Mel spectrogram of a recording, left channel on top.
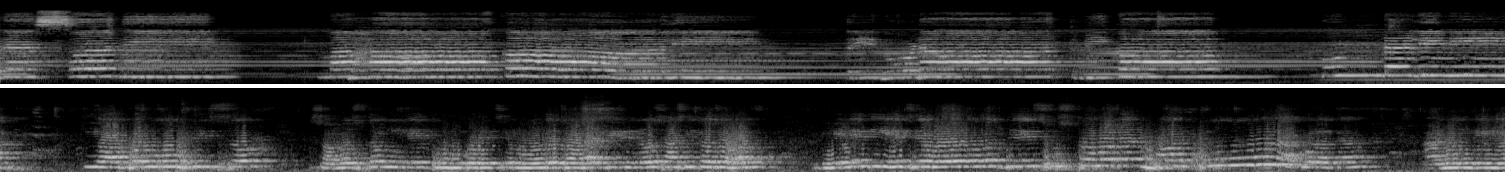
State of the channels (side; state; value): both; different; correlation 0.00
